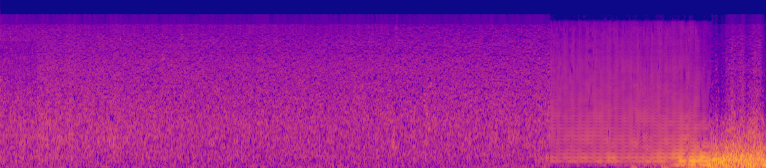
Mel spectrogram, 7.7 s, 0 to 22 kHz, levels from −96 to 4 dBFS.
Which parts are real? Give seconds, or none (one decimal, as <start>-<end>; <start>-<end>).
0.0-5.5; 7.1-7.7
